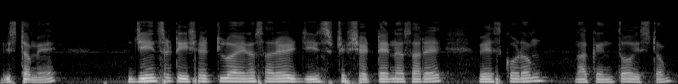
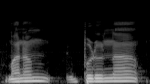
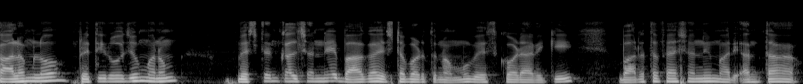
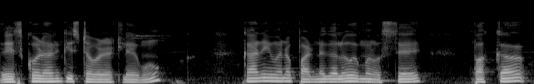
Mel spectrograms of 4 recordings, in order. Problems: none marked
